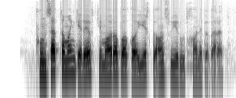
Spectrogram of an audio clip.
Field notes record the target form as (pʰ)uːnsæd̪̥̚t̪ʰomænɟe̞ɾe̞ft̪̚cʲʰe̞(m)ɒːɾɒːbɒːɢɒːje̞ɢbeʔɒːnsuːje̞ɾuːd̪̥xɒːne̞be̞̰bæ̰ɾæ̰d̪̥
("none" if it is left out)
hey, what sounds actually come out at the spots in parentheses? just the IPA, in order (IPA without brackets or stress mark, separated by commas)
pʰ, m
